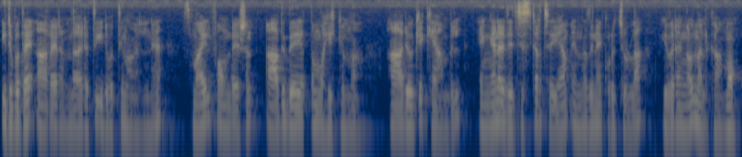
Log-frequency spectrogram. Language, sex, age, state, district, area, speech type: Malayalam, male, 45-60, Kerala, Wayanad, rural, read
